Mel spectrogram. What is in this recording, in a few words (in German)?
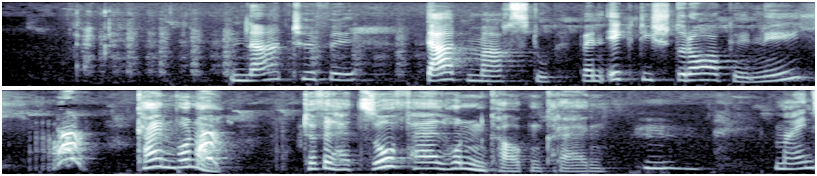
Dialog, niederdeutsch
